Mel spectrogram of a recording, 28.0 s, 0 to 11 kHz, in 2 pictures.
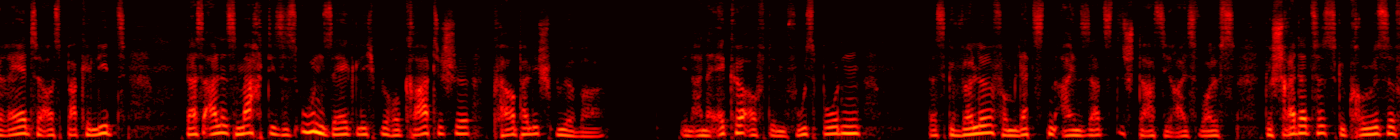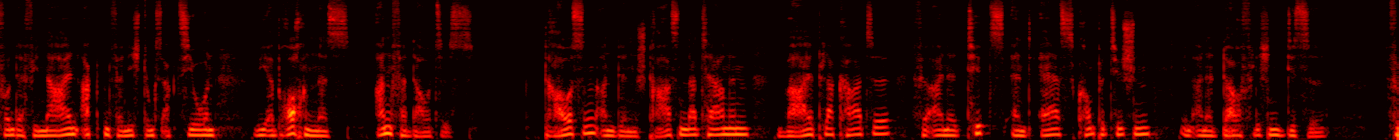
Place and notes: Produktion: Deutschlandradio Kultur/Norddeutscher Rundfunk 2009
Teistungen, Germany, 8 August 2009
